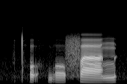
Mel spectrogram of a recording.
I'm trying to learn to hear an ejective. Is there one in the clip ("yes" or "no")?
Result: no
